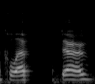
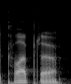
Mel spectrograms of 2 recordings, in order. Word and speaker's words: klepto: Um first of all I would I never became a colleto on Xanax. Uh, I took Xanax to my knowledge that one time. Why is she adding an extra syllable to klepto as well?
